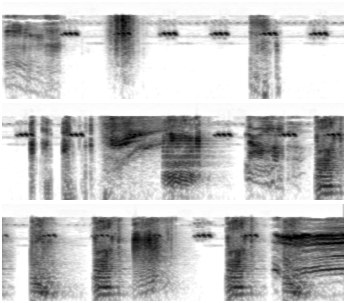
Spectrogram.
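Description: Cartoon soundtrack: a cricket chirps in short, evenly repeated chirps while a cartoon larva makes loud vocal noises. The noises grow denser from about four seconds in, coming in short bursts roughly every half second.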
